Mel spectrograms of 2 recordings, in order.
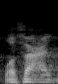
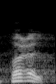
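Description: First: وفعل as wafaʕl, the other reading, falling; the second reading of وفعل; second vowel form. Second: فعل with the first voicing of the two, raised; the first reading of فعل; first vowel form. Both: Shown as a demonstration. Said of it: "فيه لغتان".

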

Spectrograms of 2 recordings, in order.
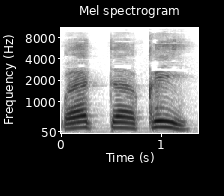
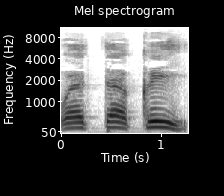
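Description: First: ويتقي again slowly, qaf with short i; kasr on the qaf. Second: ويتقي with a clear short i after the qaf, slow; kasr on the qaf. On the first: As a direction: repeat ويتقي, qaf with kasra. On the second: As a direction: say ويتقي slowly, qaf with kasra. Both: Shown as a demonstration. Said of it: "بيقرأ بالكسر".

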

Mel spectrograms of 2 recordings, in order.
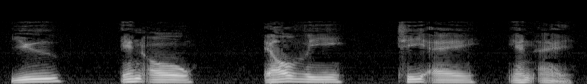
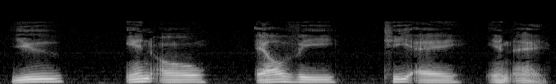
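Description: The two takes are said the same way.

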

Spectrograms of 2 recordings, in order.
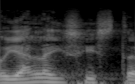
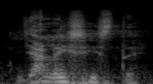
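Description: First: Said in the usual way. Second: Much softer repeat of "ya la hiciste", trailing down; soft echo. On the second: Real, not acted. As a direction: let "ya la hiciste" drop away, softer, like an afterthought. Repeated punchline, echoed softly.

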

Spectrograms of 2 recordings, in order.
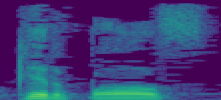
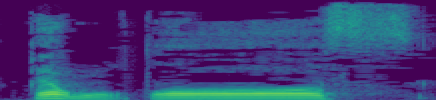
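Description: First: "قرطاس" with a light, thin ra; wrong light ra. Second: "قرطاس" slowly, with a heavy, full ra. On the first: Teacher showing what not to say, "قرطاس" with a light ra. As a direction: say "قرطاس" with the ر thinned. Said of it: "لا تقل قرطاس". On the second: Teacher giving the correct reading, slow "قرطاس" with heavy ra. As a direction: stretch "قرطاس" and thicken the ر. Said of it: "تفخم فيها الراء". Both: Shown as a demonstration.

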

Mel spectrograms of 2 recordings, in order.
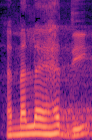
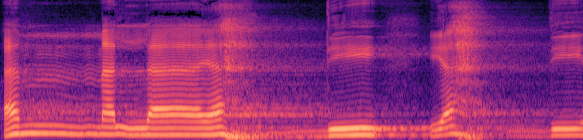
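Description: First: Said in the usual way. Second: Very slow chant, يهدي as yah-ddi with still h; iskan recitation. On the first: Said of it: "هكذا". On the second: Shown as a demonstration. Teacher demonstrating iskan on a verse, drawn-out chant. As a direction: linger on the h of يهدي, then press the doubled d. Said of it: "تسكن الهاء وتشدد الدال".

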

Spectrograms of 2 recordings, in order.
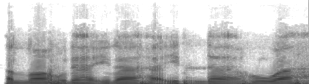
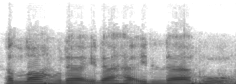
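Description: First: هو recited as huwah, closing on a breathed h; pausal haa ending. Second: Said in the usual way. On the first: Shown as a demonstration. Teacher demonstrating Yaqub's reading, هو ending in huwah. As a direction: end هو on wah with a silent haa. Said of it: "يقرأ بهاء السكت".

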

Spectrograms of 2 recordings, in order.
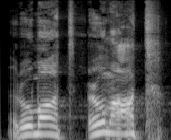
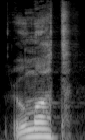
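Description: First: Higher, louder demand for rum; the captain calls out "Rumot!" twice, pressing. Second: Said in the usual way. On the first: A narrator's reading. Staggering captain calls out for rum, higher and louder. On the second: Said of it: "ismételte".

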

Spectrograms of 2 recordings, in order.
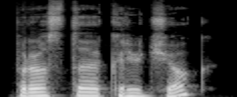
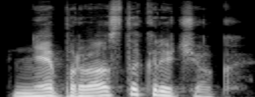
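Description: First: Slow, intrigued question; curious surprise. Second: «просто» slow with falling stress. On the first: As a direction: wonder at the tool. Interested question. (с интересом, медленно) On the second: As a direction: correct her, leaning on «просто». Corrects her. (ударение на «просто», медленно) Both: Acted.

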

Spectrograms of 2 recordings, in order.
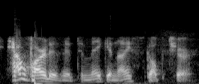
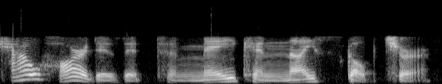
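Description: First: Said in the usual way. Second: "How hard is it to make a nice sculpture" slow, linked; slow linked model. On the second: Shown as a demonstration. Teacher modelling the whole sentence for students, slow and linked. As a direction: draw out each word, running them together. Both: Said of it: "所以整个句子就是".

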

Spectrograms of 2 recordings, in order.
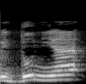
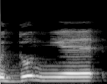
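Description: First: "الدنيا" ending in a full open long a; open fath. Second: "الدنيا" with the final a tilted slightly to e; taqlil. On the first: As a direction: say "الدنيا" with the final alif wide open, as in Hafs. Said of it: "فتح زي حفص". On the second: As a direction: draw out "الدنيا", its last alif leaning toward e. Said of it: "أميل بالألف شوية". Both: Shown as a demonstration.

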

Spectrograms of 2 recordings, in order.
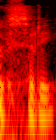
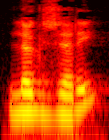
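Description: First: Luxury with unvoiced "ksh", "LUK-shree"; alternative pronunciation. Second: Luxury slowly with voiced "gzh", "LUG-zheree"; pronunciation option. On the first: Teacher comparing pronunciations for student, luxury as "LUK-shree". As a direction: say luxury with a k-sh in the middle. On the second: Teacher comparing pronunciations for student, luxury as "LUG-zheree". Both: Shown as a demonstration. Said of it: "أنا عايز أعرف النطق إزاي".

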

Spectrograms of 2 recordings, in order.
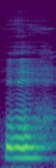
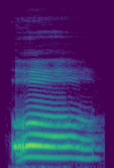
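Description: First: Short, high "Oh" of horror; a brief first cry of dismay; horrified gasp. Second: Long, high, emphatic "Oh"; heightened horror. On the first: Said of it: "plus d'horreur que dans la première". (petit cri d'horreur) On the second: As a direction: draw the "Oh" out, heavy with horror. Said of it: "mettant dans son interjection plus d'accentuation et plus d'horreur". (cri d'horreur appuyé) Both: A narrator's reading.

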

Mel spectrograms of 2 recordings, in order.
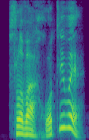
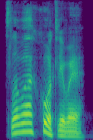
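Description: First: «Словоохотливая?» медленно, с резким подъёмом тона в конце; недоверчиво переспроси «Словоохотливая», задрав конец слова вверх; недоумённый переспрос. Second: Said in the usual way. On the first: Acted. Возмущённо переспрашивает прочитанное. (протяни «Словоохотливая» как удивлённый вопрос)

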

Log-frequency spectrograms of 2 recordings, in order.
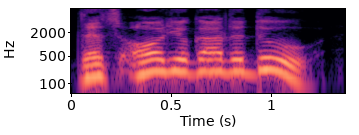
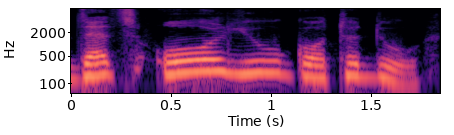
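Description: First: Said in the usual way. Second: "That's all you gotta do" in German-sounding vowels; phonetic spelling read out. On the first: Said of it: "folgender Aussprachehinweis gegeben". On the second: Shown as a demonstration. Reading the label's phonetic hint, German-style pronunciation. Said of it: "die phonetische Umschreibung".

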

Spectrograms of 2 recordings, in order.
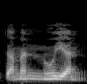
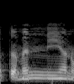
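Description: First: تمنيا with damma on the nun, tamannuyan; mock-wrong تمنيا with u before the ya; wrong form. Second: تمنيا with kasra on the nun, tamanniyan; correct form. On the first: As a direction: say تمنيا as ta-man-nu-yan, the rejected form. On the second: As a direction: say تمنيا as ta-man-ni-yan. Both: Shown as a demonstration. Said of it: "ولا نقول".

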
